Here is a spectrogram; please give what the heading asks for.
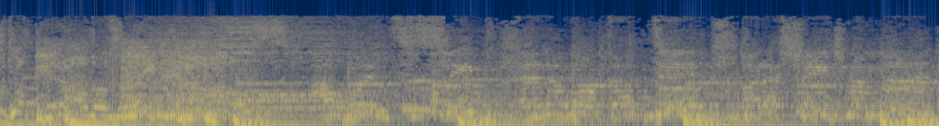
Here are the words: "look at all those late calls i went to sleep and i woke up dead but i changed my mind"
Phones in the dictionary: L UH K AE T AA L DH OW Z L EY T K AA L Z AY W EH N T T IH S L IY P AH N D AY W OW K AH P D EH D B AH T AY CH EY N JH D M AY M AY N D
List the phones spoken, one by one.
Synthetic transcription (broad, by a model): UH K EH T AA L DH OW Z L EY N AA Z AY W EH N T T IH S L IY P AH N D AY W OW K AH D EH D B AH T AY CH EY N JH M AY M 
